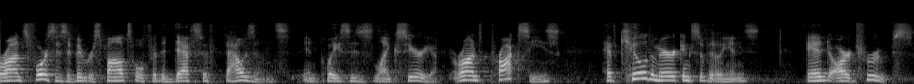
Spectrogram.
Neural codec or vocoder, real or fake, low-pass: codec, 24 kHz, 0.9 kbps, WavTokenizer, small release; fake; 7.2 kHz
